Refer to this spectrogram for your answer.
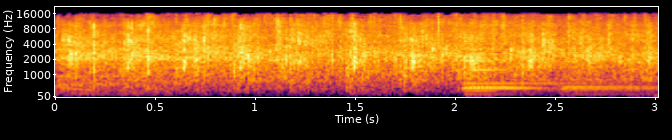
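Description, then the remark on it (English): An audience at International Gospel Center gives the Lord a hand clap of praise, dense, steady clapping that holds for about three seconds, and a sustained musical chord comes in under the clapping toward the end. “Come on, give the Lord a hand clap of praise this evening, this morning, afternoon, should I say.”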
